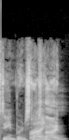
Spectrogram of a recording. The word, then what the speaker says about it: Bernstein: Well, I mean, that question of whether this drives us to learn more about Leni Bernstein, I think is going to be an interesting one. – It's Bernstein, right? – Bernstein.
